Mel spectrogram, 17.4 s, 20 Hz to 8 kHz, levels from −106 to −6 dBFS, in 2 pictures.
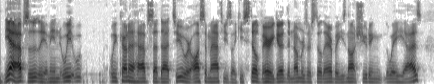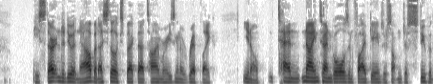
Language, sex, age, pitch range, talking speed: English, male, 20-39, 115-135 Hz, 225 wpm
